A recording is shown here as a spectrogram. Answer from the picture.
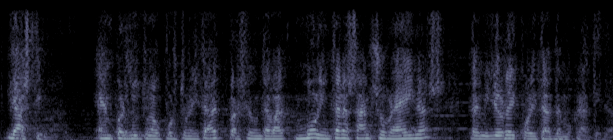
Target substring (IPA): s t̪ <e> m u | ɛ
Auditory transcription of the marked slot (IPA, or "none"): i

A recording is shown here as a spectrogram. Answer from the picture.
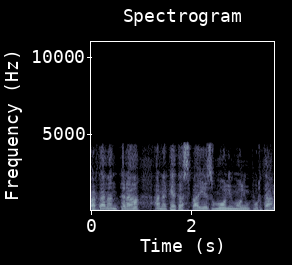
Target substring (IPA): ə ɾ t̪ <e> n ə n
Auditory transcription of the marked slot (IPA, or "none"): a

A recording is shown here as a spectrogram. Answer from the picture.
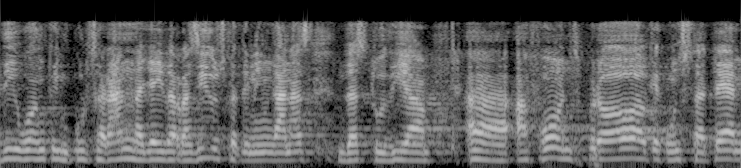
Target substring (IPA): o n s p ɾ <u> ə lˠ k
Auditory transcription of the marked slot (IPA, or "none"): ɔ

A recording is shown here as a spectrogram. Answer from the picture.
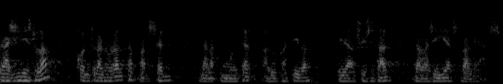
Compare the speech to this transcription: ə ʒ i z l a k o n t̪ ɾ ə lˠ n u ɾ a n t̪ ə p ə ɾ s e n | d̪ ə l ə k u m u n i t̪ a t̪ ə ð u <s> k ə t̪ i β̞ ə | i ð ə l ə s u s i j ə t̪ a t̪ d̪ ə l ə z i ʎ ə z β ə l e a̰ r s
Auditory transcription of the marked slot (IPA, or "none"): none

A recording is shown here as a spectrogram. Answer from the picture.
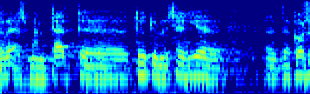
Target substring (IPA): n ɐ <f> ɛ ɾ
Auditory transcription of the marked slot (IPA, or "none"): s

